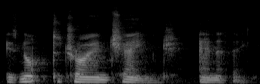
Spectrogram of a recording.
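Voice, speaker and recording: Calm meditation instructions come from a man whose voice sits fairly low, delivered in brief, deliberate phrases at a very slow pace. Lengthy pauses fall between each one.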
